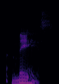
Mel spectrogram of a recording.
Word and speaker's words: Mehesz: your last name because you never say it Mees Mees Mees Mees that's not that bad no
